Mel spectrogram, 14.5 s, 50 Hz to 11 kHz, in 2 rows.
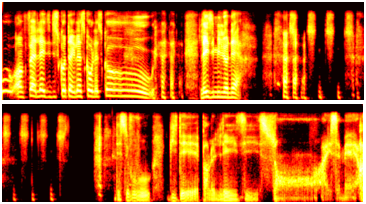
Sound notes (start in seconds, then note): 5.5 makes beat box sounds xD; 12.4 making ASMR noises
